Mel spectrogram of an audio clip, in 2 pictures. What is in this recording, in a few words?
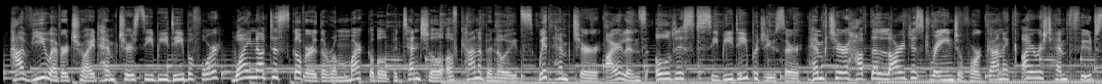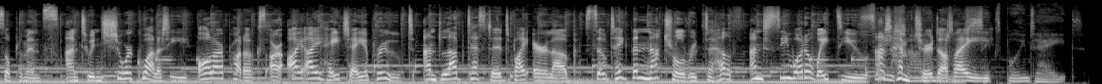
Advert; Hempture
